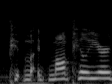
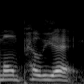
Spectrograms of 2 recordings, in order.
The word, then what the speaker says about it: Montpelier: But I was saying Montpellier, like thinking it's the French pronunciation. And everyone was like, you're saying it wrong, you're saying it wrong, you're saying it wrong. I'm like, I didn't believe them that it was Montpelier.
